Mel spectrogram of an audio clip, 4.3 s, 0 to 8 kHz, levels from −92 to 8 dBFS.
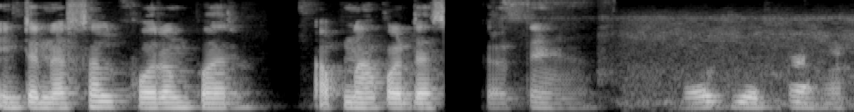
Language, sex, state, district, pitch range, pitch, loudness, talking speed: Hindi, male, Uttar Pradesh, Etah, 130-140 Hz, 135 Hz, -19 LUFS, 155 wpm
